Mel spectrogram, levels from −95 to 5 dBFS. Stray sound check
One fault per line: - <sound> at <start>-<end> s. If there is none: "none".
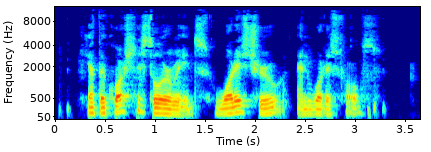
none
